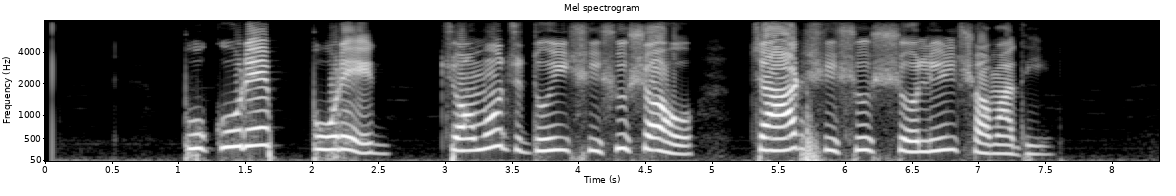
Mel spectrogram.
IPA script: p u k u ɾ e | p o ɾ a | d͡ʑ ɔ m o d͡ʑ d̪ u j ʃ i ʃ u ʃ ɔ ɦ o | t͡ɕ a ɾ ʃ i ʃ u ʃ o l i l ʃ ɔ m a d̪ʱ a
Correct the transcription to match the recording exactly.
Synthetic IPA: p u k u ɾ e | p o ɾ e | d͡ʑ ɔ m o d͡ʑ d̪ u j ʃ i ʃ u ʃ ɔ ɦ o | t͡ɕ a ɾ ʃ i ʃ u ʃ o l i l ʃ ɔ m a d̪ʱ i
